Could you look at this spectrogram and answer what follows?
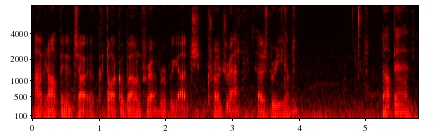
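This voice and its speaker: A man talking as a streamer in relaxed, chatty asides. His voice has a creaky, gravelly edge and moves freely in pitch, with some noise behind it. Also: brisk. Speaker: streamer reading game dialogue aloud. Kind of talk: casual stream chat.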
